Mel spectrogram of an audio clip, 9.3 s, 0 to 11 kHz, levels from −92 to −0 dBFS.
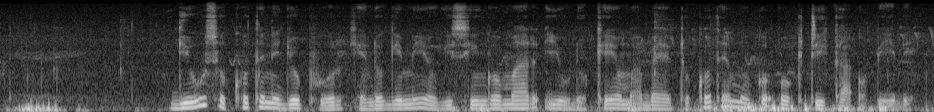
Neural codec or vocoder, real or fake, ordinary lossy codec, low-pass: none; real; none; 9.9 kHz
